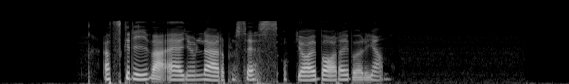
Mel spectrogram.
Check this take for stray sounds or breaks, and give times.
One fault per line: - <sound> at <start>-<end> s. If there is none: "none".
none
